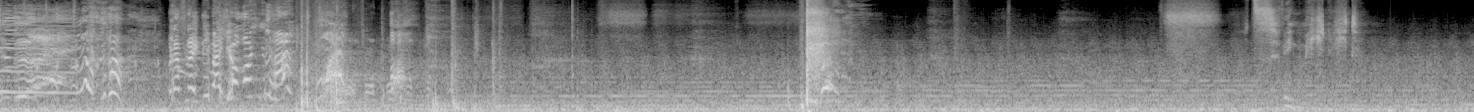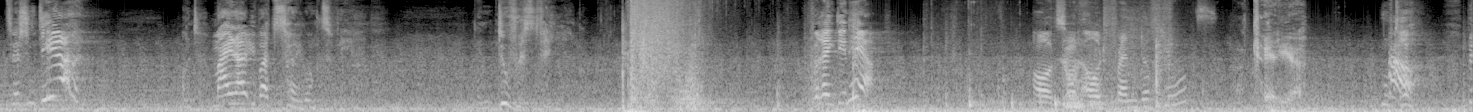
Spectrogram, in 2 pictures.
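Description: A woman speaks coldly and menacingly nearby.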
